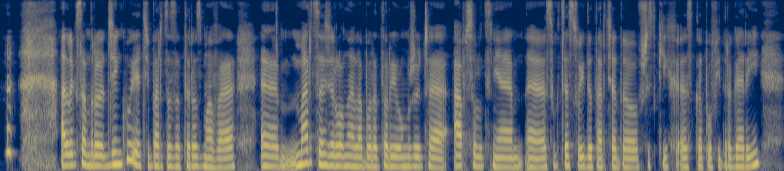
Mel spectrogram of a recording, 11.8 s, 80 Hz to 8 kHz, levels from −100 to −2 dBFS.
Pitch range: 150-185 Hz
